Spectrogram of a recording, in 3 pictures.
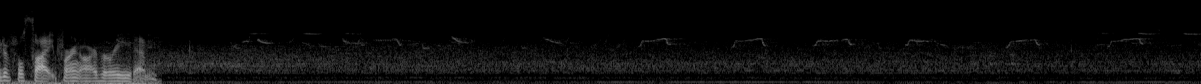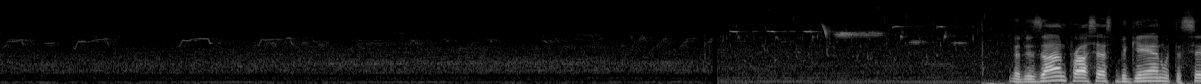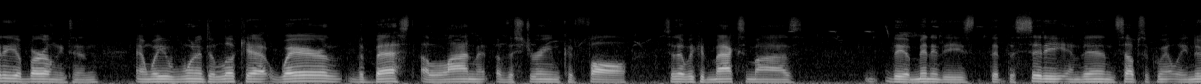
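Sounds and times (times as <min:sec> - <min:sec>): faint outdoor ambience: 0:00.0 - 0:36.0
bird repeating high chirp: 0:19.3 - 0:21.7.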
